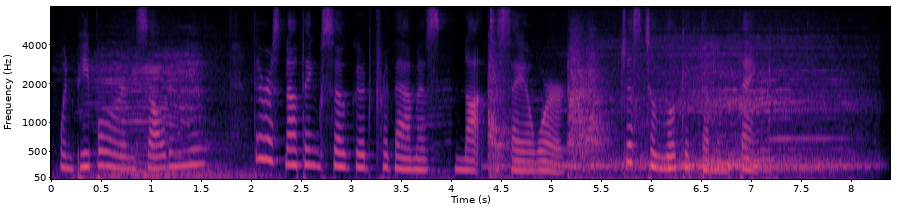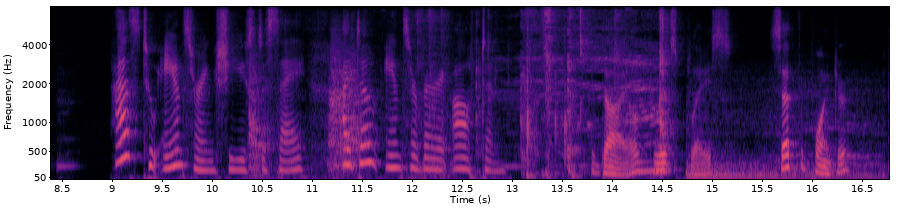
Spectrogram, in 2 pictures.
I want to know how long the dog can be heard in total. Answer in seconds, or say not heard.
3 s.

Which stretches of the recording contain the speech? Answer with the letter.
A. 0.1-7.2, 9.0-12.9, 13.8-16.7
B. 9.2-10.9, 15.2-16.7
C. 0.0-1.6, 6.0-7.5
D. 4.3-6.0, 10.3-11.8
A.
